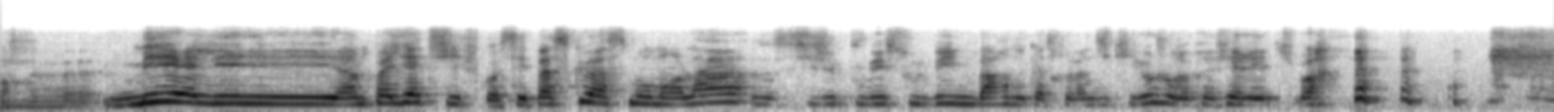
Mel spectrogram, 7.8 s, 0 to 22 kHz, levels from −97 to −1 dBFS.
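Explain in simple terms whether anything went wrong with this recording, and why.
Nothing went wrong with this speech recording. It sounds like a normal online call: the microphone processing trims the deepest bass, and the call codec leaves nothing above about 8 kHz, so the sound is a little less bright than a studio recording.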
